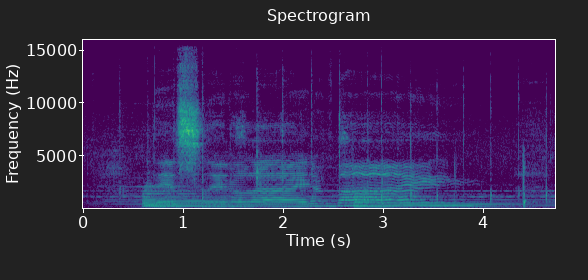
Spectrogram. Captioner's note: clapping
